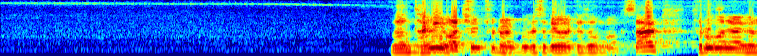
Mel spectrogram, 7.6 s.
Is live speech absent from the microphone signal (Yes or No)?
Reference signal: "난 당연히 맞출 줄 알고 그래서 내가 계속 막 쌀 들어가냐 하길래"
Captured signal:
Yes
